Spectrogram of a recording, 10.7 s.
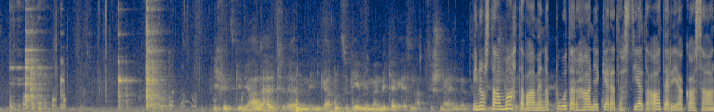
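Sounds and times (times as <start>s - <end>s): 
hens clucking: 0.0s - 4.8s, 7.2s - 10.0s
low hum: 0.0s - 10.7s
dishes and cutlery clattering as they are set down: 0.1s - 1.0s, 1.7s - 2.9s
speech: 3.4s - 10.7s.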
